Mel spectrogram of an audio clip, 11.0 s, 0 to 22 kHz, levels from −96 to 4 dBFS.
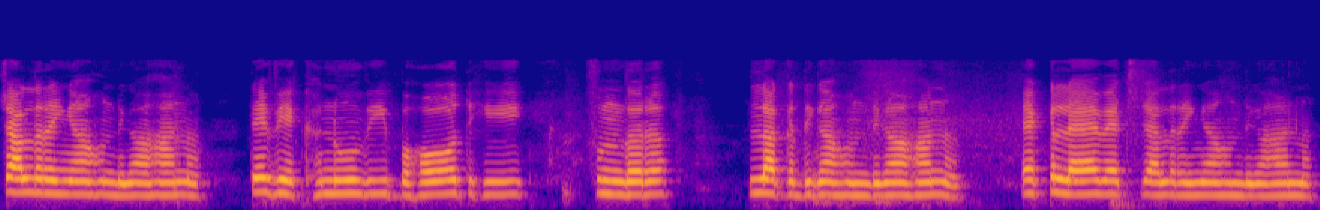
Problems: background conversations at intervals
